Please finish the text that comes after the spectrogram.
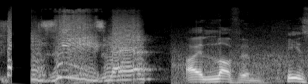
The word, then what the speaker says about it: Zyzz: It's not Zyzz, it's f***ing Zyzz, man!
